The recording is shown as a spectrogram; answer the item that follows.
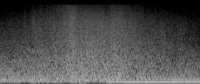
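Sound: ocean waves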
